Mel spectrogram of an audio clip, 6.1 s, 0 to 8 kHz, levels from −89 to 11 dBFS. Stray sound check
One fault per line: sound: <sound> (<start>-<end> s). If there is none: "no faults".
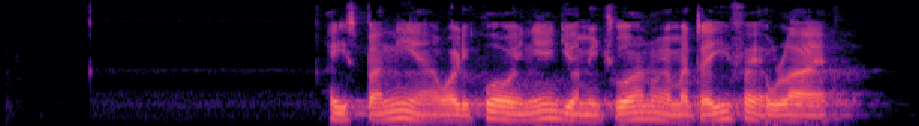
no faults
